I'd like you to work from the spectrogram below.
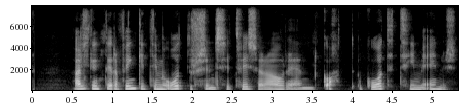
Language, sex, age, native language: Icelandic, female, 40-49, Icelandic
